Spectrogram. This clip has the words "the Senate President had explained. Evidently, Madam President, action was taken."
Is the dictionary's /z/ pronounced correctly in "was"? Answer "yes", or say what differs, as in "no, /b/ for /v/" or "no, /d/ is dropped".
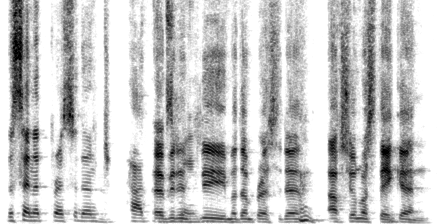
no, /s/ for /z/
